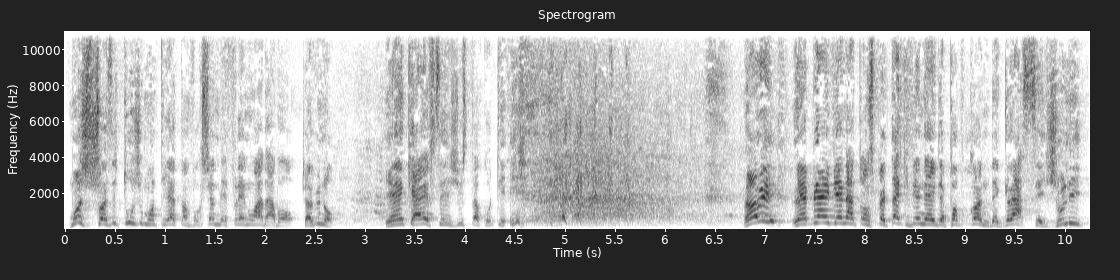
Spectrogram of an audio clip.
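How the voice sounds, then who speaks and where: A man with a Cameroonian French accent performing stand-up comedy on a theatre stage, animated and punchy, mimicking voices. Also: extremely high pitch, fast. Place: theatre stage with live audience. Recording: live show with faint crowd and noise. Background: audience laughter.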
